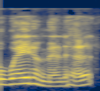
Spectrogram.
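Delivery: ordinary delivery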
